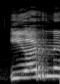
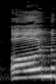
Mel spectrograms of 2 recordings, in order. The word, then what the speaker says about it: earn: इयर्न नहीं अर्न पढ़ेंगे जिसका मतलब होता है कमाना।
